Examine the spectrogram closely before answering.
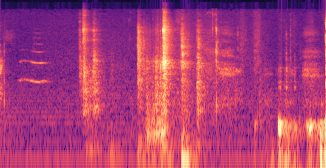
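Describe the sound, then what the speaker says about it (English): A house cat gives a couple of short meows early on, followed by a door being handled and bumping open and closed, with light household noises and a brief voice nearby. "now my cat wants to leave"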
